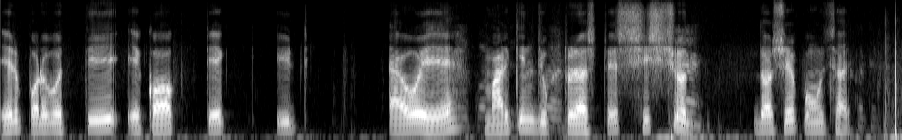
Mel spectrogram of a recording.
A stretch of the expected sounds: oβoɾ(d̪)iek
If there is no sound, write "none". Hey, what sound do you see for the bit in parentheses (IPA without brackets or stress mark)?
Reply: t̪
